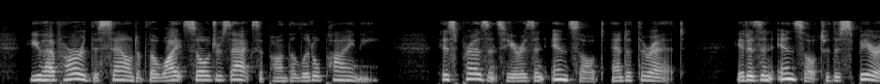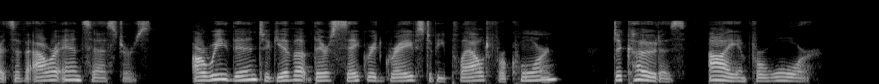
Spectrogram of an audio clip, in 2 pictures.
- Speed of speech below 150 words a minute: No, average, 175 wpm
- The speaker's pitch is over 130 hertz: Yes, high, 190 Hz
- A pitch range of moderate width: Yes, average, 3.6 semitones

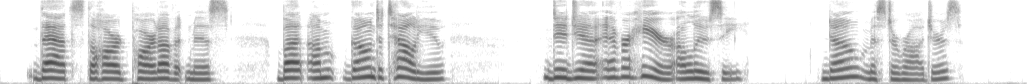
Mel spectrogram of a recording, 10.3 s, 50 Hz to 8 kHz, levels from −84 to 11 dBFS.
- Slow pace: Yes, slow, 130 wpm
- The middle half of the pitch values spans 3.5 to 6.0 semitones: No, average, 2.8 semitones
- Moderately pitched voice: No, very high, 255 Hz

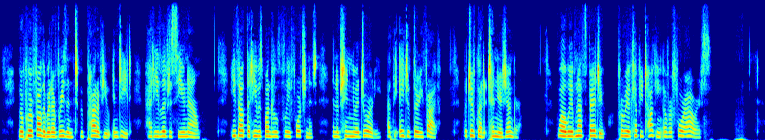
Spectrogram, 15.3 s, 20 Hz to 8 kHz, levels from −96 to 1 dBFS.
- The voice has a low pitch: No, very high, 255 Hz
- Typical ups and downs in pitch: No, narrow, 2.3 semitones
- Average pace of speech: No, fast, 230 wpm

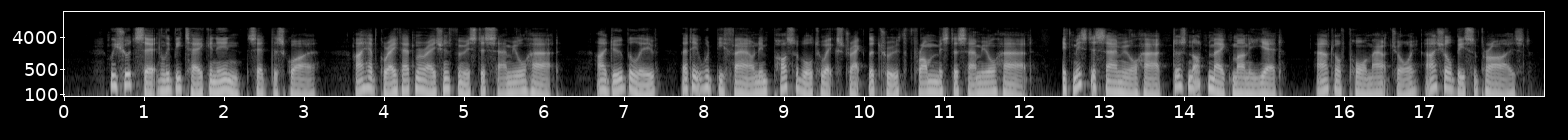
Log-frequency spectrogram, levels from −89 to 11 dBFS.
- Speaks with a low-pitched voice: Yes, low, 110 Hz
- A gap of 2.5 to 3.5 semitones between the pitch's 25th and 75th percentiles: No, average, 4.6 semitones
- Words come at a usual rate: Yes, average, 165 wpm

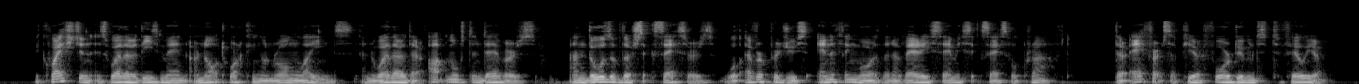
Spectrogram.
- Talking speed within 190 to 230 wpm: No, average, 170 wpm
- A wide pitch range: No, narrow, 2.4 semitones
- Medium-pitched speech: No, very low, 90 Hz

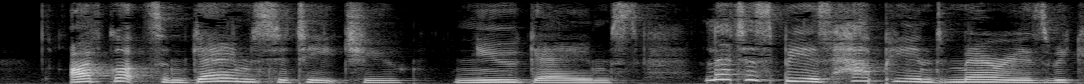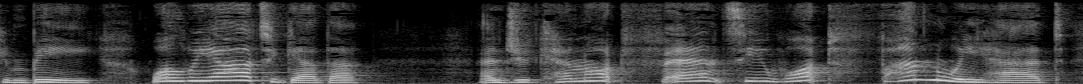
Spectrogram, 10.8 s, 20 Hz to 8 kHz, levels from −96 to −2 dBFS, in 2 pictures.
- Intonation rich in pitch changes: Yes, wide, 7.6 semitones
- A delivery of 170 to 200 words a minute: Yes, average, 175 wpm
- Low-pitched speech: No, high, 225 Hz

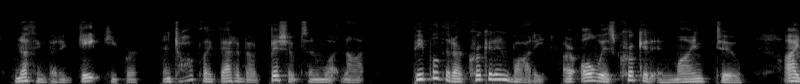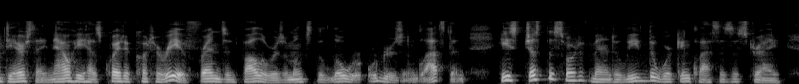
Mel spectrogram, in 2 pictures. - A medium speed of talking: No, fast, 215 wpm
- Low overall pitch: Yes, low, 130 Hz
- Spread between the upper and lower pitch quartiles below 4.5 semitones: No, average, 5.1 semitones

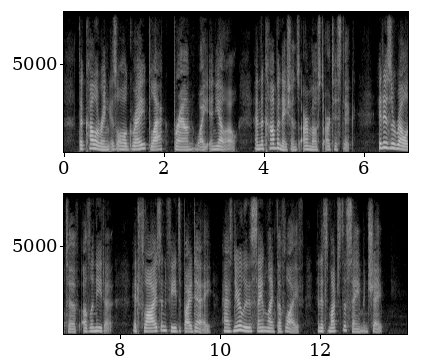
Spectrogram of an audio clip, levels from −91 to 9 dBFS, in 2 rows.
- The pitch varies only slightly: No, average, 3.1 semitones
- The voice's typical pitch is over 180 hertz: Yes, high, 190 Hz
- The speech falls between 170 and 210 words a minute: Yes, average, 185 wpm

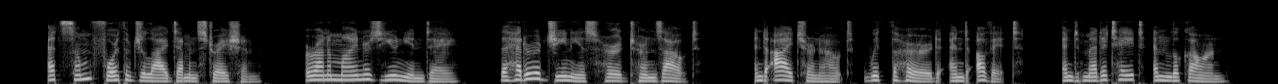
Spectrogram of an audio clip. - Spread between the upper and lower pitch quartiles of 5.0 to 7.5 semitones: Yes, wide, 5.5 semitones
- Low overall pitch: No, medium, 175 Hz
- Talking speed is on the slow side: No, average, 160 wpm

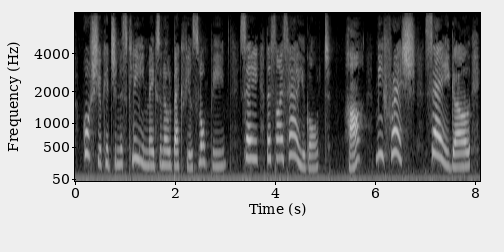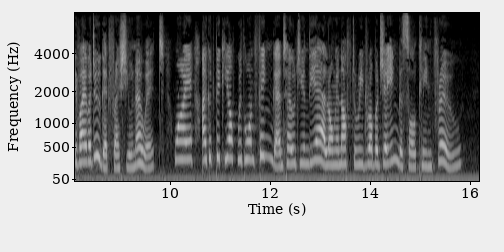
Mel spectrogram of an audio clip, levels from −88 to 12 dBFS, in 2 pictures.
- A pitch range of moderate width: No, wide, 6.3 semitones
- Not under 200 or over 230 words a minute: Yes, fast, 205 wpm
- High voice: Yes, high, 240 Hz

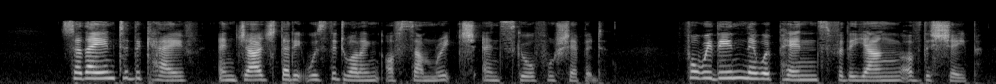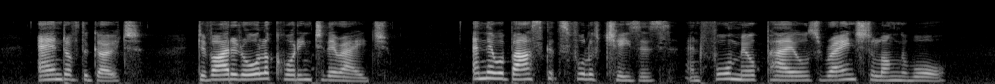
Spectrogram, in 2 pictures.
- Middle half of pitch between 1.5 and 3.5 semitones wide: No, average, 4.1 semitones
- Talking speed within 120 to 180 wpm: Yes, average, 165 wpm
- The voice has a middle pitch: No, high, 205 Hz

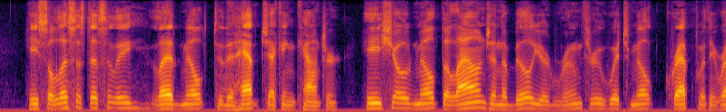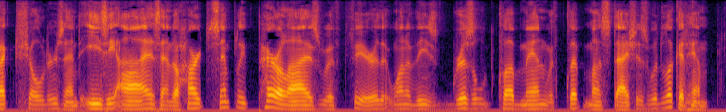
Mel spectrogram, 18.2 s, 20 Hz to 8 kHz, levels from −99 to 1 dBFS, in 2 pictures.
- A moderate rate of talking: Yes, average, 160 wpm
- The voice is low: Yes, low, 115 Hz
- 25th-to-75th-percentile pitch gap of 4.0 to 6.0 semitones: No, average, 2.8 semitones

